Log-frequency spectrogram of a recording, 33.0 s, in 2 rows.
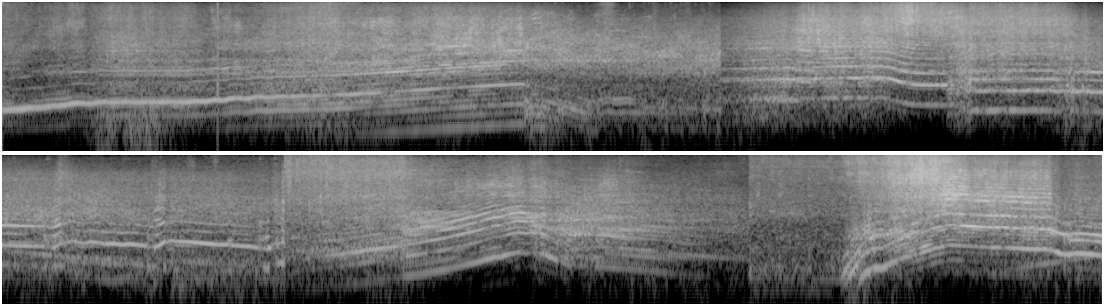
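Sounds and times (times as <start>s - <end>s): car engine revving through gears: 0.2s - 8.1s, 20.4s - 26.3s, 29.1s - 33.0s
engine revving to a peak: 20.7s - 26.3s.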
